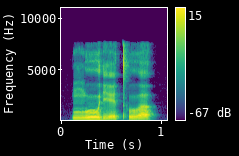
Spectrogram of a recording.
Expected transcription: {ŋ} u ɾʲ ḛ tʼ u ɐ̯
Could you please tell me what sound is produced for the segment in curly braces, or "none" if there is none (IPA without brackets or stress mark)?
ŋ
